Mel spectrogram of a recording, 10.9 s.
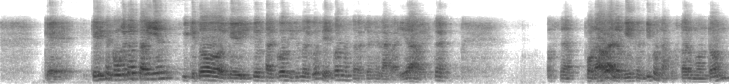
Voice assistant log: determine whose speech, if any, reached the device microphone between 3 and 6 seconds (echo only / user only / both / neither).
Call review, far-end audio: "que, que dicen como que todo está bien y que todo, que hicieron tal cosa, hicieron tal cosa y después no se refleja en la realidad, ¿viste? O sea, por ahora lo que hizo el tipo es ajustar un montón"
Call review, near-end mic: echo only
